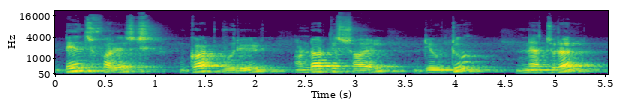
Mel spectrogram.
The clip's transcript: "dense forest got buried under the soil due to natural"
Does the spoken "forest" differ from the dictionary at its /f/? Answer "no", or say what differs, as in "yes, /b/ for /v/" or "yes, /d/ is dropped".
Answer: yes, /p/ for /f/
